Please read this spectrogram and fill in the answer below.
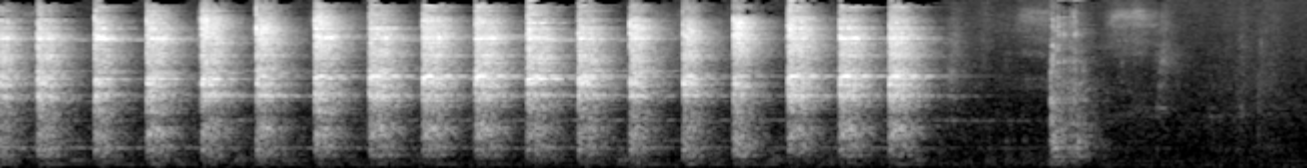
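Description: Soft-faced hammer pounding a split taper bushing onto an electric motor's keyed shaft: quick, even blows about three a second, each with a slight metallic ring. The blows stop about six seconds in, followed by one single knock.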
